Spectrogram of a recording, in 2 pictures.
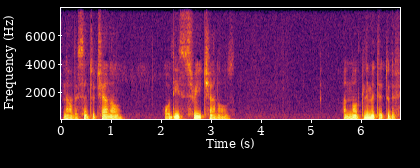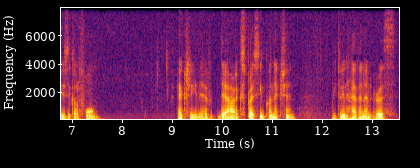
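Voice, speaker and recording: Guy teaching a guided meditation, soft mellow tone, pretty flat melody, takes his time between phrases. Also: deep voice, vocal fry, slightly rough, rough recording. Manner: unhurried, spaced short phrases with pauses.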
